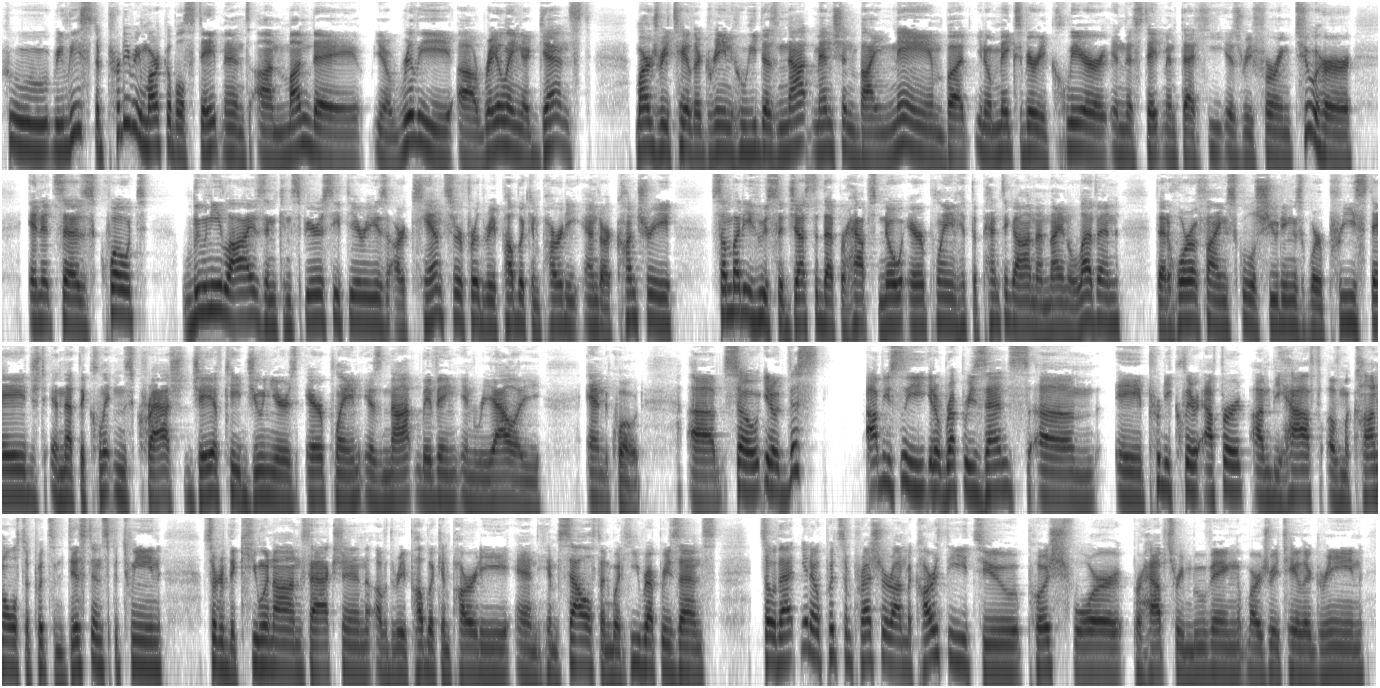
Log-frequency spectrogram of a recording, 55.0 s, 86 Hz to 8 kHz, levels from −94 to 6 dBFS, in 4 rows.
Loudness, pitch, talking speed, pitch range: -18 LUFS, 135 Hz, 160 wpm, 125-150 Hz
